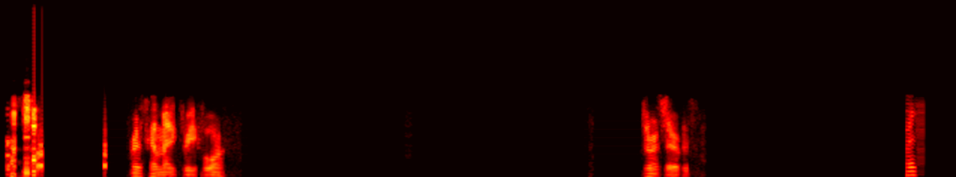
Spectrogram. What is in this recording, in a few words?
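EMS Dispatch, p25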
